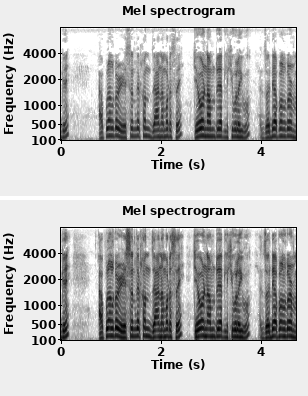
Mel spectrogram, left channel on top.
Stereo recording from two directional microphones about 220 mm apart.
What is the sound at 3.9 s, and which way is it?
Speech, 35° right (ahead or behind).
